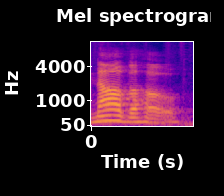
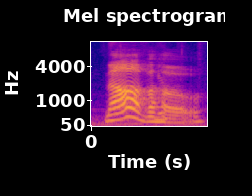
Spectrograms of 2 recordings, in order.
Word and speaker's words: Navajo: funsize you're fun ized emphasis on the first syllable in Navajo Navajo okay Navajo Navajo Navajo not that I hate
